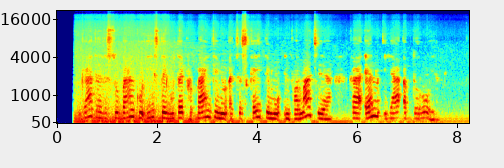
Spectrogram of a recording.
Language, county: Lithuanian, Panevėžys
